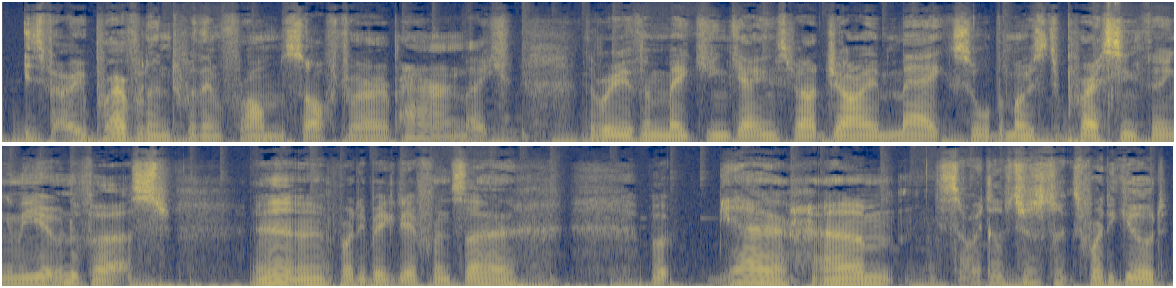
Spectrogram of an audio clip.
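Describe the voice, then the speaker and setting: A gaming video creator talks over background music, his medium-pitched voice pushed and bright. His commentary is casual and unscripted, rambling, self-deprecating and full of swearing.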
